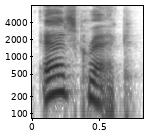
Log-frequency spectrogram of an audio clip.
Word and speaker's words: Azcraq: It's spelled A-Z-C-R-A-Q. Ascrack.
